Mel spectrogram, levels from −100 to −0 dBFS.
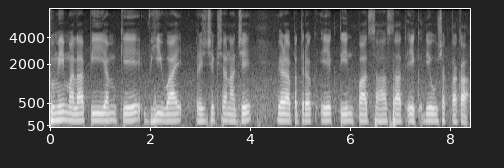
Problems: constant background noise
